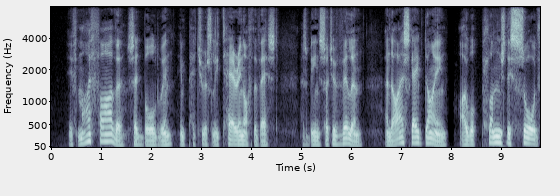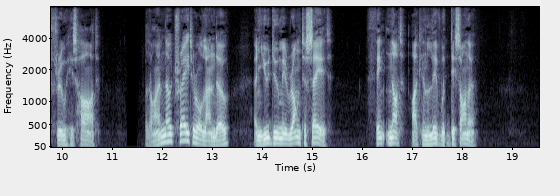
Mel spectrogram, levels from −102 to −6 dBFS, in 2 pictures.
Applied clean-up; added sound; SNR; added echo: none; none; none; none.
